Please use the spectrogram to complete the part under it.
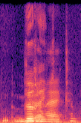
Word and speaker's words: byrek: Alors, en Albanie, ça s'écrit B-Y-R-E-K, mais ça se prononce burek. – Parce que le Y chez nous se prononce U.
